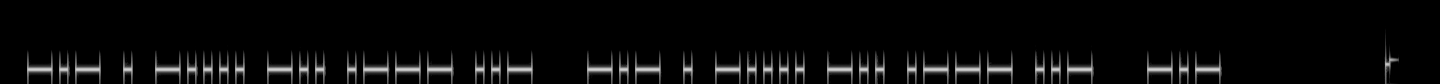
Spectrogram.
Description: Morse code, heard as a keyed tone, about 15 wpm, 700 Hz. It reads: KE6DJU KE6DJU K
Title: Common QSO Phrases Encore 15wpm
